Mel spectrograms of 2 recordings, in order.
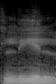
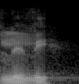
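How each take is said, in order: First: The name is said the French way. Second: The name is said the English way. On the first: The speaker calls it right. "It's Lille, right?" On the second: The speaker calls it wrong. "Not Lily"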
